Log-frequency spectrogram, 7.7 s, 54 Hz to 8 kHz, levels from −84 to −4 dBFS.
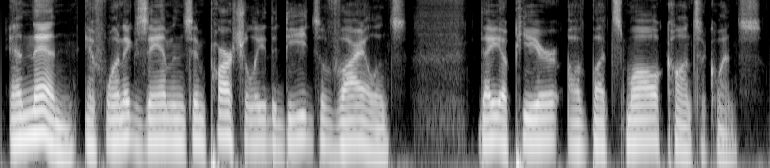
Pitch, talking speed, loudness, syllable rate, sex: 110 Hz, 125 wpm, -18 LUFS, 4.4 syllables/s, male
